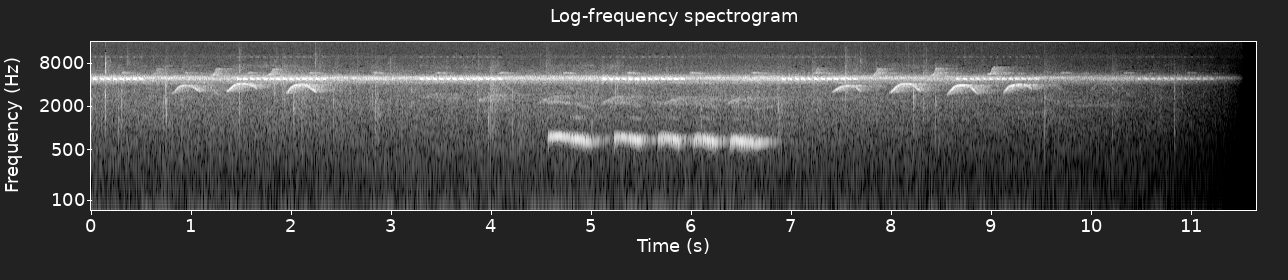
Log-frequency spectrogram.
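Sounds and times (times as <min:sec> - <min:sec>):
steady high insect drone: 0:00.0 - 0:10.7
arched chirps from another bird: 0:04.0 - 0:09.4
whiskered pitta giving low whistled notes: 0:04.6 - 0:06.9.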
